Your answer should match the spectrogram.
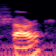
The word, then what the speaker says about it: SSHRC: But I think you're aware of SHARC, the Social Sciences and Humanities Research Council of Canada. SHARC, yeah. Did I pronounce it wrong? No. Okay, SHARC.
